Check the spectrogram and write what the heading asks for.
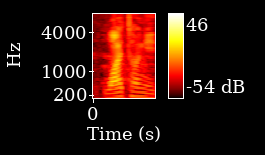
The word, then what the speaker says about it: Waitangi: What is exactly, I'm going to say it wrong, Waitangi Day? Waitangi Day.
